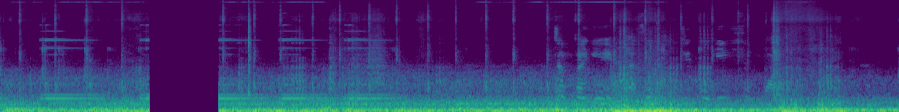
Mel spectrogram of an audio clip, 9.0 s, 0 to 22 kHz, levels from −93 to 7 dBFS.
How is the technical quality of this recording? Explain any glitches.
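The recording has two linked playback faults: a stall followed by a stretch of time-compressed catch-up.

At 1.48 s the sound cuts out mid-flow and stays silent until 2.19 s, roughly 0.7 s. This playback stall was likely the player running out of buffered data or having its output thread blocked, leaving nothing to send until it recovered.

From 2.19 s to 5.19 s comes time-compressed catch-up. The player works off its backlog by removing short slices and cross-fading the joins, running about 1.15 times faster. Pitch stays unchanged, but the sound is audibly hurried.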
